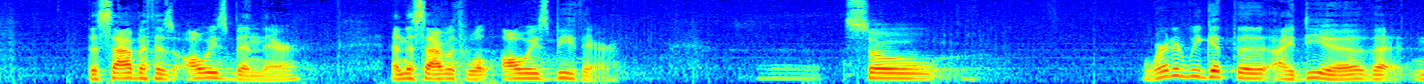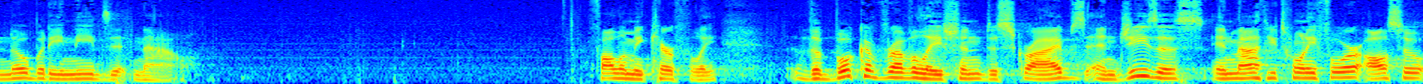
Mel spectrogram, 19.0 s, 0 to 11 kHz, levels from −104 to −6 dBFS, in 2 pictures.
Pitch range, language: 135-180 Hz, English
